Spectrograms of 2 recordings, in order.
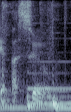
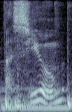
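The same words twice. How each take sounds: First: A plain oo vowel with no y sound. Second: A y sound comes before the oo vowel. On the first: "we say" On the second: "They say"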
